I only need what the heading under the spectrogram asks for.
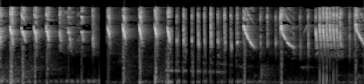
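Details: Male ciblek gunung singing loud, fast 'ngebren' song used to lure and provoke wild birds: a continuous stream of sharp high chips and downslurred whistles, closing in a buzzy rattle.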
